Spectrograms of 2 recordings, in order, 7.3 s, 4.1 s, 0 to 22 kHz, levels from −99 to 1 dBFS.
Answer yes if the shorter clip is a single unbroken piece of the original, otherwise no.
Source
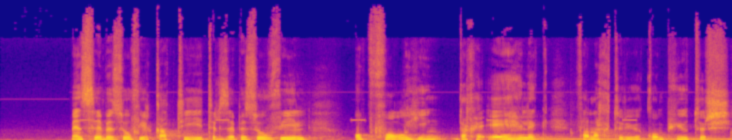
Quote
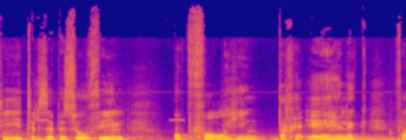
yes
